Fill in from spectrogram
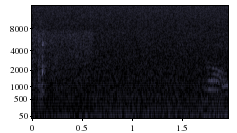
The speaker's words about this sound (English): Meowing like it's his job.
